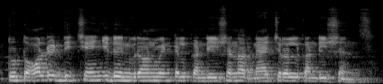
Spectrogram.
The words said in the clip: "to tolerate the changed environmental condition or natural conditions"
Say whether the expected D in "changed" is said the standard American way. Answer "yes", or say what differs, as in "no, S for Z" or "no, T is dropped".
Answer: yes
